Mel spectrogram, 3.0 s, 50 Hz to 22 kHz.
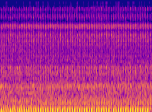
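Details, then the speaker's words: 1983 Honda ATC 185s single-cylinder ATV, aftermarket carburetor, during carburetor adjustment to fix hard starting; steady, even idle with a regular low thump, no stumbling or hunting; idle sounds about right. "okay that sounds about right as far as Idle goes so let's see if this keeps running out of gas"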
